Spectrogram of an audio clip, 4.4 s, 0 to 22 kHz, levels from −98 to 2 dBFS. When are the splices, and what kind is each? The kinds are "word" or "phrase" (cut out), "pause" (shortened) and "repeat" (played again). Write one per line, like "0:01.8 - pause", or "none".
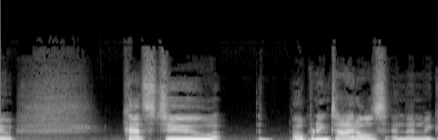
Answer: none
